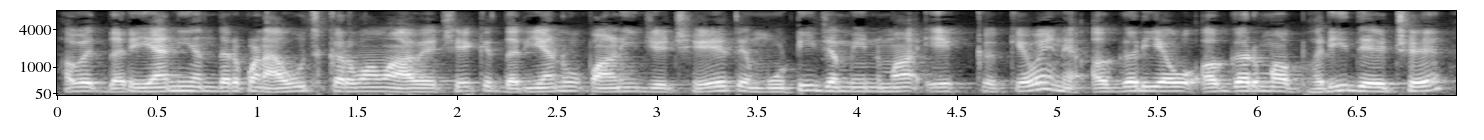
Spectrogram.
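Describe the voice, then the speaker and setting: A man. He puts questions and answers them himself, and he reads the English lines slowly and with care. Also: on the high side, fairly even intonation. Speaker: teacher. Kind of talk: explaining an English lesson in Gujarati.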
